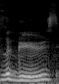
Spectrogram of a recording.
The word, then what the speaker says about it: Laguz: The pronunciation is Laguz.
